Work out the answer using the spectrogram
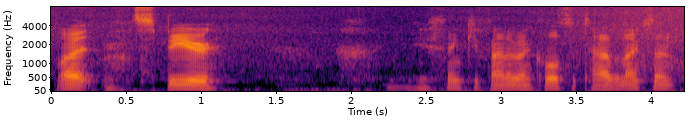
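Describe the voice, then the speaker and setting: With a medium-pitched, level voice and a measured pace, a man narrates a visual novel during a stream, mixing the read-aloud text with his own offhand commentary. Game music plays, and the recording quality is low.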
